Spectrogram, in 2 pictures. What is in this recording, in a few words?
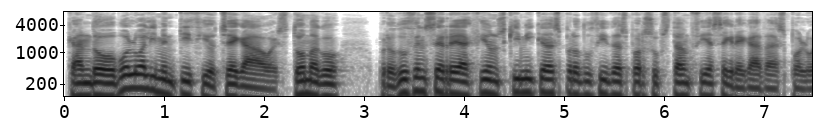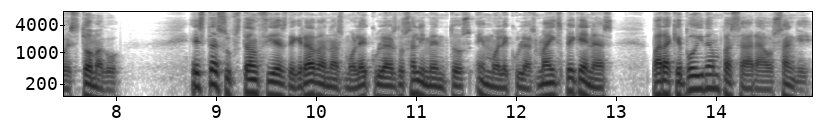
locutor gallego galician voiceover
